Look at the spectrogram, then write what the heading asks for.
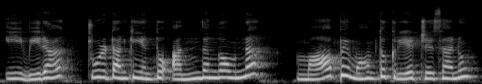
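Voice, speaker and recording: A bubbly, teasing young heroine who chatters and loves to mimic, as a woman reads her lines. The voice sits high and bright, quick with playful jabs. It comes across as a storybook read aloud. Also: close to an everyday voice. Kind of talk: storybook dialogue reading.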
